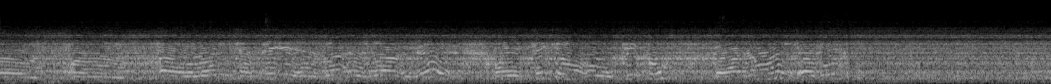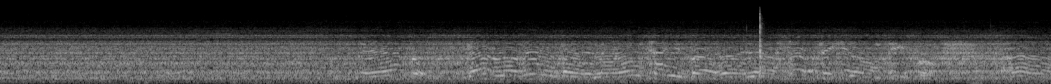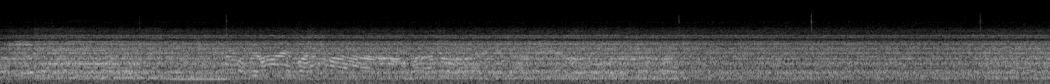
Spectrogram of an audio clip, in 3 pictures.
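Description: Galaxy DX2547 AM/SSB CB base station receiving through its speaker: steady static hiss with faint, garbled distant voices and warbling signals coming and going as the channels are stepped through. One sharp crack of static about two-thirds of the way through.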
